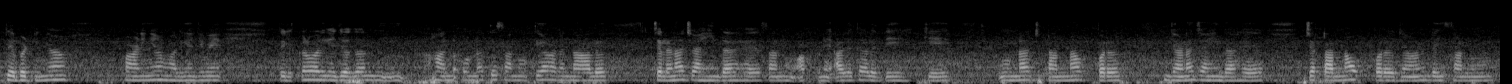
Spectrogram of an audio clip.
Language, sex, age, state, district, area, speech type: Punjabi, female, 30-45, Punjab, Mansa, rural, spontaneous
